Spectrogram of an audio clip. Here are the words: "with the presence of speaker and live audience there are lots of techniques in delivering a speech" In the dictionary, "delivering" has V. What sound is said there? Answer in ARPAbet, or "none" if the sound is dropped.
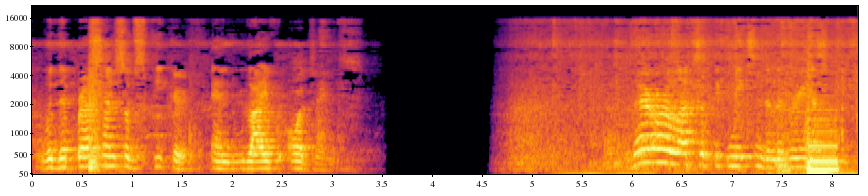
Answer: V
